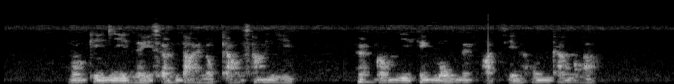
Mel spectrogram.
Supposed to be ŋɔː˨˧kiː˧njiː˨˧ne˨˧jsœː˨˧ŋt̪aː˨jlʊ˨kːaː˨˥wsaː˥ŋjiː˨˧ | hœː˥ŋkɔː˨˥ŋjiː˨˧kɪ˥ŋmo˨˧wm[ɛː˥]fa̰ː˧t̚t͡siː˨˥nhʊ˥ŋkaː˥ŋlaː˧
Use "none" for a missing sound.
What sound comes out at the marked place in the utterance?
ɛː˥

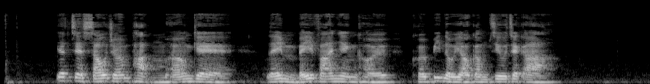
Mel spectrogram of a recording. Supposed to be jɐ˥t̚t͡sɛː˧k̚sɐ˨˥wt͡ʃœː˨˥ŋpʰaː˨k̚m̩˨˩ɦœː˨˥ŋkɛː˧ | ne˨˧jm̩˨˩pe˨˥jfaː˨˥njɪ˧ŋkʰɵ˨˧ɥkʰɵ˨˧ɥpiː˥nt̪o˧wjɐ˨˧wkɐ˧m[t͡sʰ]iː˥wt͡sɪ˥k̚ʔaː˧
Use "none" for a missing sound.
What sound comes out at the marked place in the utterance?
t͡s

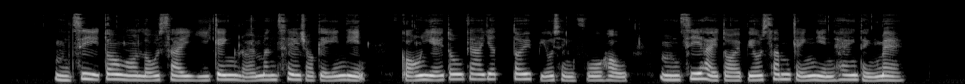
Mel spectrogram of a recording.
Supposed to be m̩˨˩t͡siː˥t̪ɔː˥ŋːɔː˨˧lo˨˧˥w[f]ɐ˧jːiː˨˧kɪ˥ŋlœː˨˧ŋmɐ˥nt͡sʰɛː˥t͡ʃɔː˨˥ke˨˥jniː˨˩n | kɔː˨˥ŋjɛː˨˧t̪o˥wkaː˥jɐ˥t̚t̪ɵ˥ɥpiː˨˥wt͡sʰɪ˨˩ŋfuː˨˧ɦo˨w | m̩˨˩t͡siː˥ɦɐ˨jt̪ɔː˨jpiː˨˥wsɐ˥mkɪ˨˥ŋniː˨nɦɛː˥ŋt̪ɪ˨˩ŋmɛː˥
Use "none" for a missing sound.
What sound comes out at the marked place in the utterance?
s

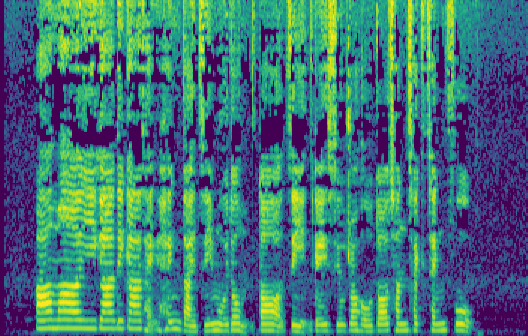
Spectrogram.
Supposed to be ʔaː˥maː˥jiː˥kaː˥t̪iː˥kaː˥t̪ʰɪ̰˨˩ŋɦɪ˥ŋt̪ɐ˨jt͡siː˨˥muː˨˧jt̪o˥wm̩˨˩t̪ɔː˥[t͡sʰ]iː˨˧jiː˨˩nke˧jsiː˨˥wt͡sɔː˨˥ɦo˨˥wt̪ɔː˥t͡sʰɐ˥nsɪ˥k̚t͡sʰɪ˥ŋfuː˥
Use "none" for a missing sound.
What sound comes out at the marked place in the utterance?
t͡s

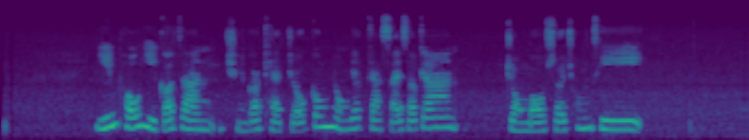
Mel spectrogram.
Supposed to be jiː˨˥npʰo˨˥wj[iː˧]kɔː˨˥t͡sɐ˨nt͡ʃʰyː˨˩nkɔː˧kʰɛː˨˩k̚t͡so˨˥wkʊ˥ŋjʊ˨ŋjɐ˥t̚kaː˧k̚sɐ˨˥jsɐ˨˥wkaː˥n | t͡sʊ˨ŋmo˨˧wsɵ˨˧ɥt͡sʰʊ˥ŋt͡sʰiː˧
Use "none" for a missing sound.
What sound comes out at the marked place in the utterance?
iː˨˩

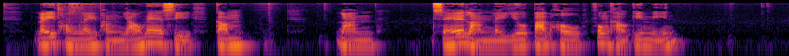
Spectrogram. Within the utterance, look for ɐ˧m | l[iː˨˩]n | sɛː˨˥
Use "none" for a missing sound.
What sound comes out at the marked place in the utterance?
aː˨˩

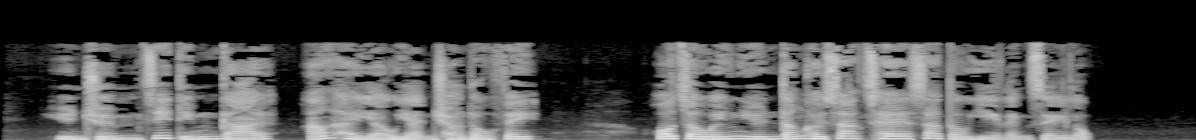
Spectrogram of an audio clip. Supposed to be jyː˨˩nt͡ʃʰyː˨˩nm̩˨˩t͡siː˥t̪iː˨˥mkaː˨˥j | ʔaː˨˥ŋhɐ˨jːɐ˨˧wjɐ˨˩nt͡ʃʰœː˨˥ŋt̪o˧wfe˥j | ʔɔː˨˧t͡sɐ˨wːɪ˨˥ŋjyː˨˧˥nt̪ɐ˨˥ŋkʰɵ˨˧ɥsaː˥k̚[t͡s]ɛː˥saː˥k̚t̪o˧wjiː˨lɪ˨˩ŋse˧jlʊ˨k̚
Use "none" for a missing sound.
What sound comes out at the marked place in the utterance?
t͡sʰ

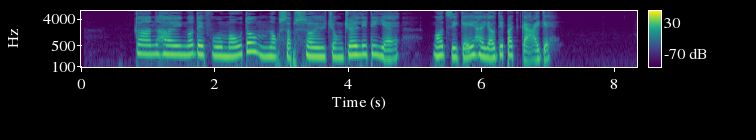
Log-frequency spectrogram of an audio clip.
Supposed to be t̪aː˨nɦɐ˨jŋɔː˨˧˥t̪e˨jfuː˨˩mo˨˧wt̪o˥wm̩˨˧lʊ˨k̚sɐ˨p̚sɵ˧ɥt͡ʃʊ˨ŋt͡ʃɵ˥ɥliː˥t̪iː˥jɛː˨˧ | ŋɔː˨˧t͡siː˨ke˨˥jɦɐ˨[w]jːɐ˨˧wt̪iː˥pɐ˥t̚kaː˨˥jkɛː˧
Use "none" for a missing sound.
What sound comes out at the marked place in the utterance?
none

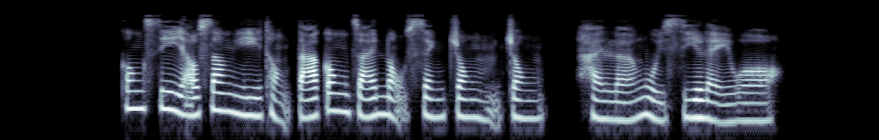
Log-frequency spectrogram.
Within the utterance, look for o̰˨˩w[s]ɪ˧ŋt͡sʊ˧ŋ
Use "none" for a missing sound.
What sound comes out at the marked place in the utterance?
s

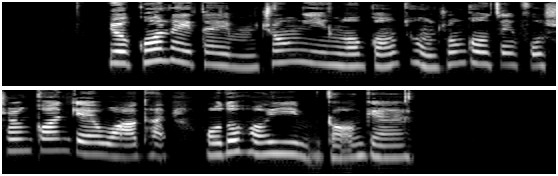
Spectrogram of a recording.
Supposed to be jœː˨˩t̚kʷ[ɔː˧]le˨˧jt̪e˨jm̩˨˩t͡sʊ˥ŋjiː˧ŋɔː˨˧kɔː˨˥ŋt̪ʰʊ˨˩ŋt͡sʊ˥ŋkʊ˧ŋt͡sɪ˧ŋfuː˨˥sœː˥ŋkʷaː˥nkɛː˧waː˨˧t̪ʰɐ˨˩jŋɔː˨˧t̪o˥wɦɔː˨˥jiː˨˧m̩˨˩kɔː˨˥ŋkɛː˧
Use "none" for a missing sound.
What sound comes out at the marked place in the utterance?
ɔː˨˥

